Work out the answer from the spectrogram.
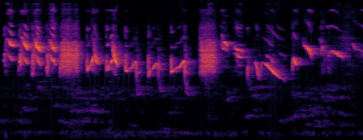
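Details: Goldfinch song in a quick, tinkling stream of chirps, short buzzy bursts and downslurred whistles, with a soft low hum underneath.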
